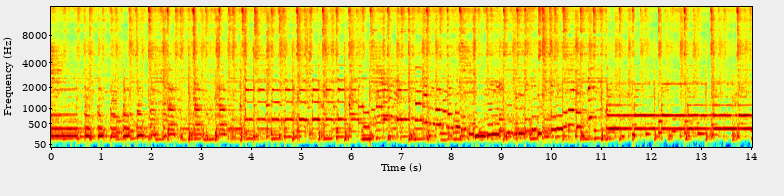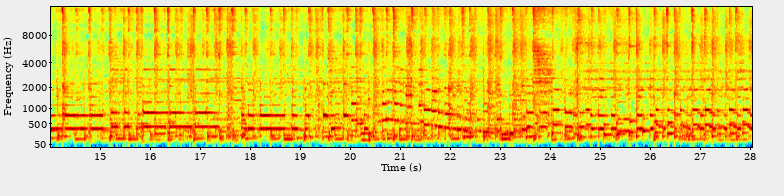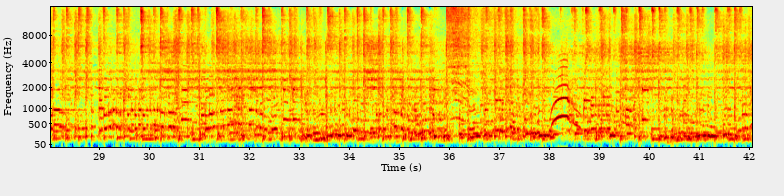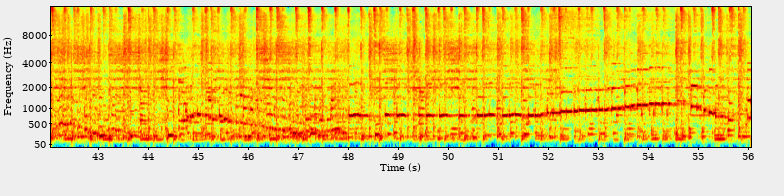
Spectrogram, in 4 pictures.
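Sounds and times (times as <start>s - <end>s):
bass: 0.0s - 56.0s
drum kit: 0.0s - 56.0s
electric guitar soloing: 0.0s - 56.0s.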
